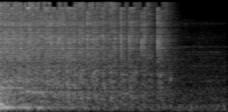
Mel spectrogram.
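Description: A sewing machine motor whirs steadily as it stitches a straight seam on cut-work pants, running loud and close for just over a second before cutting out.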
